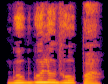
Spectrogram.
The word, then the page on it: ಗುಗ್ಗುಲುಧೂಪ: guggulu dhūpa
